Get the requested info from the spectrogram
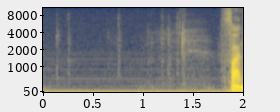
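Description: A few faint keystrokes on a computer keyboard as the word "else" is typed.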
